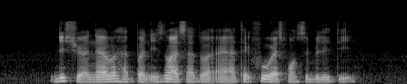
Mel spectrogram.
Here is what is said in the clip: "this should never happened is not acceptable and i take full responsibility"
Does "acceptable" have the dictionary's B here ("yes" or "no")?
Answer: no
